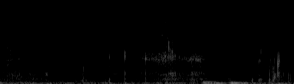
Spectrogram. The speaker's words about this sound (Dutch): terwijl ik even slok nu van water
